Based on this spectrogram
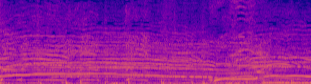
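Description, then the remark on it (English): A large crowd of Highland clansmen in kilts shouts and cheers together, a dense, steady wall of many overlapping voices held at a loud level for a few seconds, with individual yells rising out of the mix. “Let's give a cheer for the clan of the duck.”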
